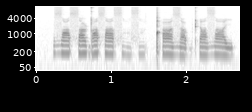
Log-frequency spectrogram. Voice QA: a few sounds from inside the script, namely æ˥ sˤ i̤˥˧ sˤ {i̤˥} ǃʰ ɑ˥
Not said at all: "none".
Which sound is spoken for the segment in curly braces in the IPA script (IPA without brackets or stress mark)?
i̤˥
